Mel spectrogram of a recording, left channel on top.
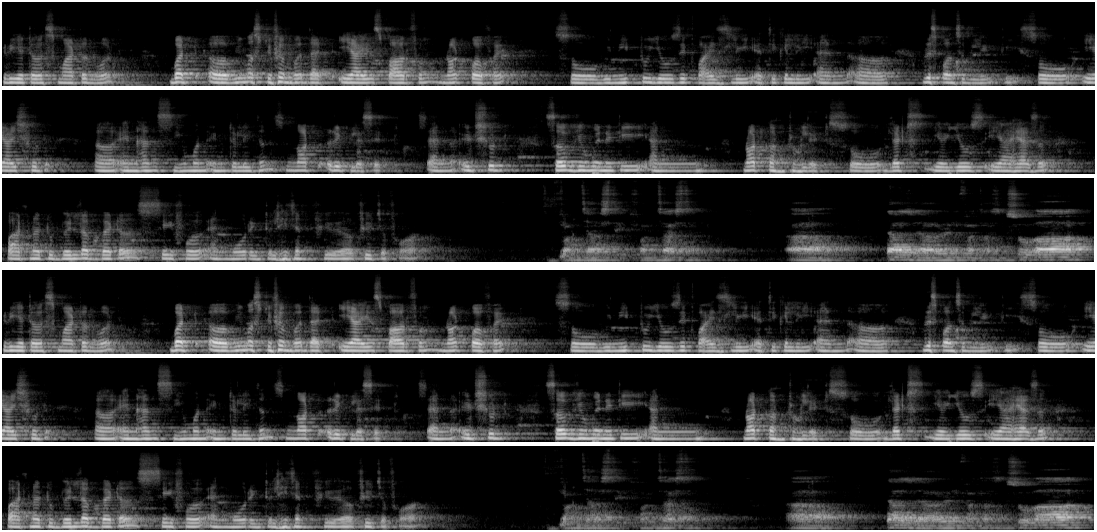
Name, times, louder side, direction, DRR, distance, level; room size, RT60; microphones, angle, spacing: voice 1, 0.0-1.1 1.7-5.0 5.5-8.9 9.2-11.4 11.9-14.7 15.2-16.0 16.4-18.0 18.3-21.4 21.9-26.1 27.4-27.5, right 1 dB, 10° right, 8 dB, 0.5 m, -20 dB
voice 2, 27.4-27.9 28.2-28.7 29.7-30.2 30.7-32.6, left 4 dB, 75° left, 0 dB, 4.9 m, -24 dB
23.5 x 8.0 x 5.1 m, 1.2 s
head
